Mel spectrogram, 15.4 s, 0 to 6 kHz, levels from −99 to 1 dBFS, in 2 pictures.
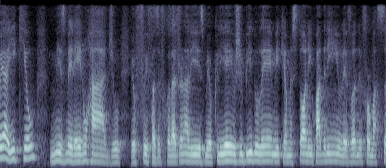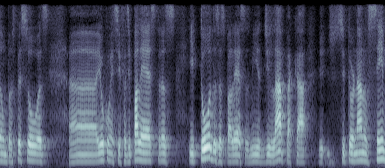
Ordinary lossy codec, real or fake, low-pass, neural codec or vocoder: MP3, 48 kbps; fake; 5.4 kHz; codec, 24 kHz, 0.5 kbps, DualCodec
